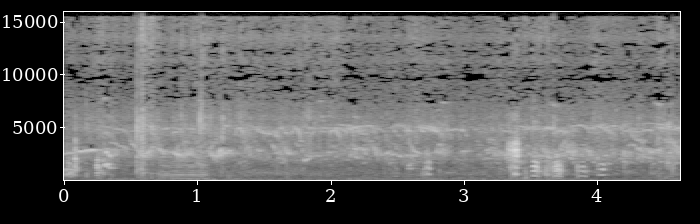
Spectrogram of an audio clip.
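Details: Chickens in a backyard farm flock at feeding time. One drawn-out, nasal, buzzy call opens the recording, followed by quieter murmurs and then a quick burst of sharp clucks near the end.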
